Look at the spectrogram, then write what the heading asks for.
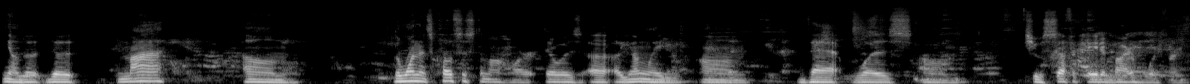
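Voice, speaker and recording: A middle-aged man with a Kentucky accent, a judge talking earnestly as a podcast guest, pausing often and restarting his sentences. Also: lowish voice, fairly even intonation, a little mellow, slightly rough, poor audio. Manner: earnest, halting, many fillers and restarts. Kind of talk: casual interview talk.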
